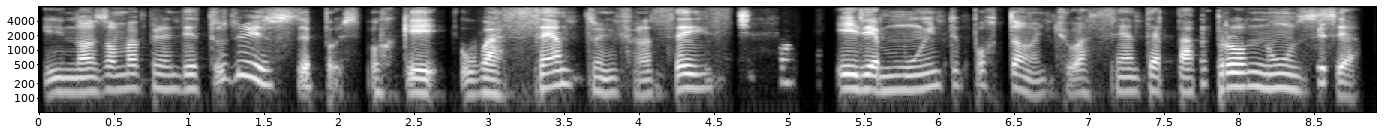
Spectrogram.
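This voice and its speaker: A woman teacher, deliberately spelling out words letter by letter during a class. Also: low-pitched, expressive, fairly bright tone, no echo, muffled recording. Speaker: language teacher. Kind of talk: online class instruction.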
